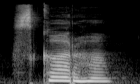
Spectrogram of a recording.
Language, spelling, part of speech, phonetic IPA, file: Ukrainian, скарга, noun, [ˈskarɦɐ], Uk-скарга.ogg
- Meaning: complaint, grievance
